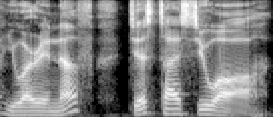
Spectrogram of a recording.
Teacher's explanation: r-nya yang belakang hilang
